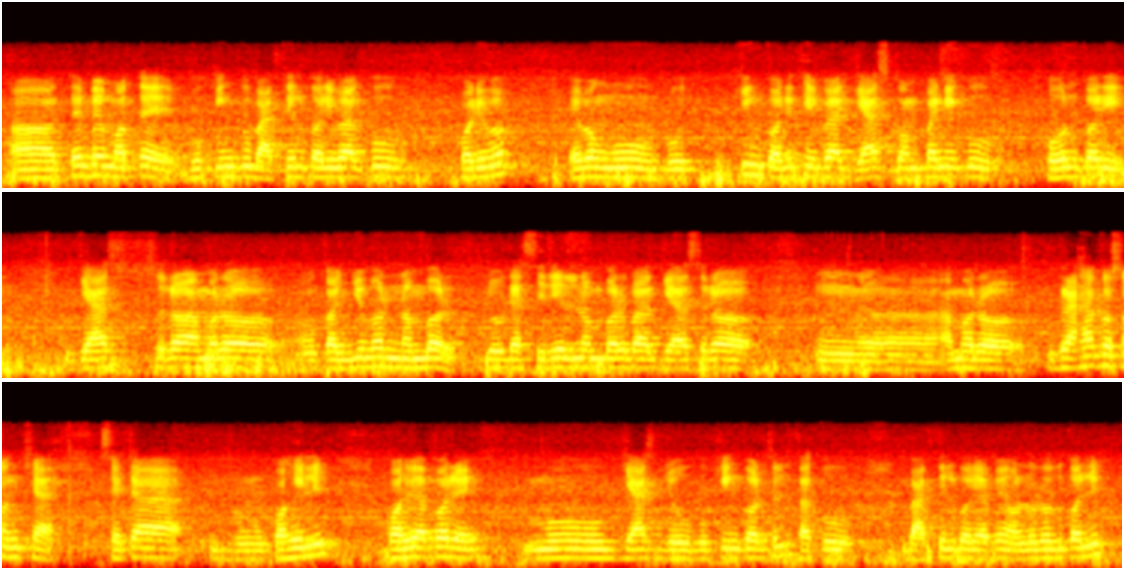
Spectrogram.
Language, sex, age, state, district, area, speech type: Odia, male, 45-60, Odisha, Sundergarh, rural, spontaneous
